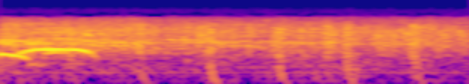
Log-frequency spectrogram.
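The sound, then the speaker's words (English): A quiz show studio audience breaks into applause, a loud, steady wash of clapping that eases slightly after the first moment and carries on evenly. “Give him some applause.”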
